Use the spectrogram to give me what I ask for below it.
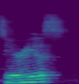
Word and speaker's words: Sirius: only one that might be of note to some people is if you work with the fixed star Sirius, sometimes pronounced Sirius, Mars is going to be conjunct it May 15th through the 19th.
